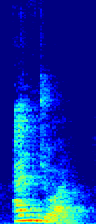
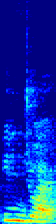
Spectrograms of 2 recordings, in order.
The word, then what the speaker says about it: enjoy: फिर है ENJOY, एंजॉय। बहुत लोग इसको इंजॉय करते हैं, इंजॉय यूज करते हैं, लेकिन इंजॉय नहीं यूज करना है, इसको ऐसे साउंड करना है, एंजॉय, ठीक है।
